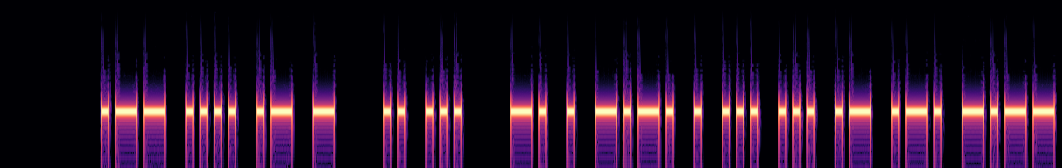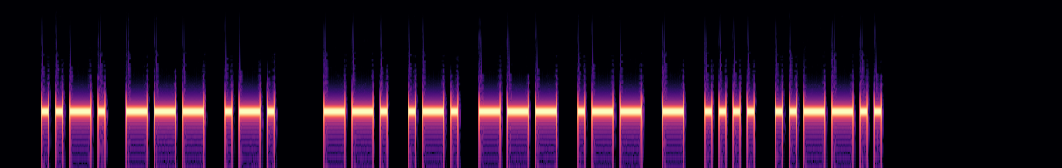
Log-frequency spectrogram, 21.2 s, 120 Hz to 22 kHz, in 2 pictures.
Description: Morse code, heard as a keyed tone, about 17 wpm, 700 Hz. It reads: WHAT IS NECESSARY FOR GROWTH?
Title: Sentences from Top 1000 Words - Review Part 5 - 17wpm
